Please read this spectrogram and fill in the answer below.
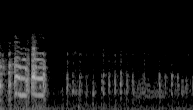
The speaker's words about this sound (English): Might be a drone or something making my chickens all go nuts.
